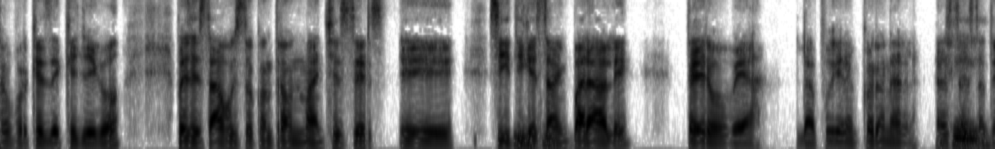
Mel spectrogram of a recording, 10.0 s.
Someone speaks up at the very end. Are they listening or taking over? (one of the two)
taking over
